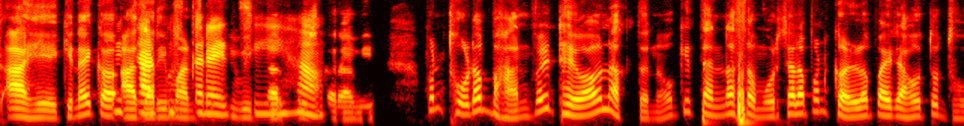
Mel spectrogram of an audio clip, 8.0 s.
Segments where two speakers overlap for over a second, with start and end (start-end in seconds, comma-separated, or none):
1.0-2.7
